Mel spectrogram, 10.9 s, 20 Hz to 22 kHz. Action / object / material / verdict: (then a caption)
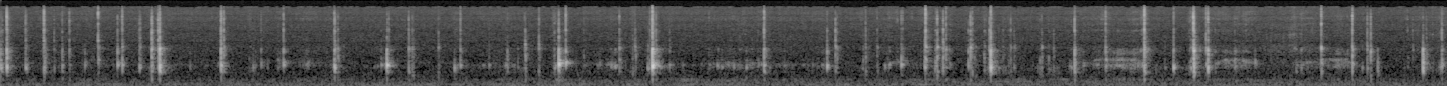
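tap / plastic spray bottle with plastic cap / plastic / none. Long fingernails tap and click on the cap end of a red translucent plastic body-mist bottle, filled with liquid and topped with a hollow plastic cap. Around thirty quiet, sharp clicks come in an irregular pattern, each dying away almost instantly with a light hollow tone near 900 Hz.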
